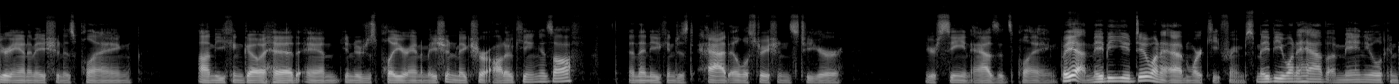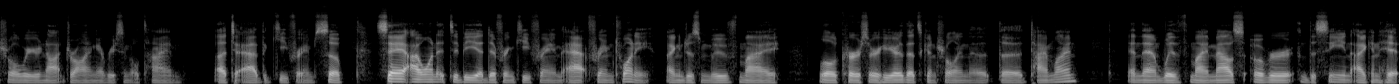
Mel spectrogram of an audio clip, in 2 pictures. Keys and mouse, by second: 9.0 middle click, 10.2 alt+shift+middle click, 10.7-11.1 drag, 10.7 space, 12.3-13.0 drag, 16.1-17.3 drag, 17.8-18.8 drag, 21.3-23.3 drag.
